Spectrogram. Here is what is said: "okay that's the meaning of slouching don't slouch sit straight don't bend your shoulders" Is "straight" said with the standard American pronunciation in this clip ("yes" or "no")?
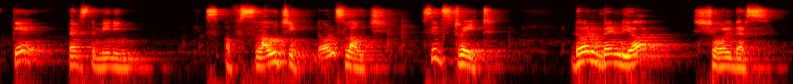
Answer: yes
